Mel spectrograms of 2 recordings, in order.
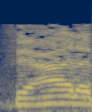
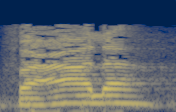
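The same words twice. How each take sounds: First: فعالة said fi-ʕala, first vowel i; فعالة with a short i after the f; with kasra. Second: فعالة said fa-ʕala, first vowel a; with fatha. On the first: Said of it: "بالكسر". (فعالة بكسر الفاء: فِعالة) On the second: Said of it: "بالفتح". (فعالة بفتح الفاء: فَعالة) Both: Shown as a demonstration.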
